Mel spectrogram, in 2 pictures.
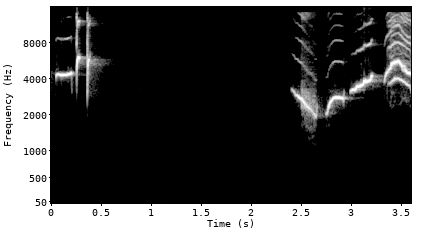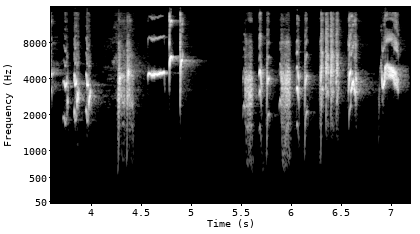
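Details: Long-tailed shrike singing hard with sharp rapid phrases, a lure to make shrikes sing: a brief chirp, a pause, then swooping whistles and squeaky slurs, and after a gap a quick burst of sharp chips.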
